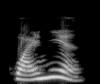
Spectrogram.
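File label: "怀念", Chinese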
